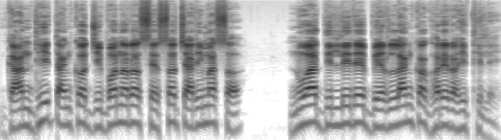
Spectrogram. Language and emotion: Odia, neutral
